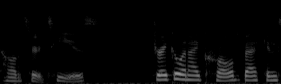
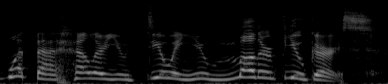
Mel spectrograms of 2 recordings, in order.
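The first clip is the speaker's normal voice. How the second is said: high, loud, slow furious roar; furious yell; 7 semitones higher, 5 dB louder, slower than usual. A narrator's reading. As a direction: bellow it as you catch them. Dumbledore bursts in.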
